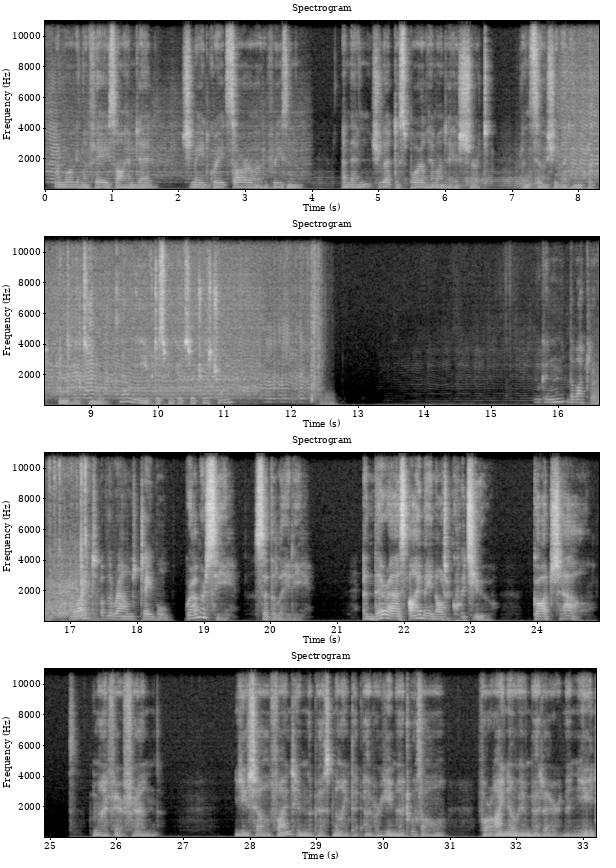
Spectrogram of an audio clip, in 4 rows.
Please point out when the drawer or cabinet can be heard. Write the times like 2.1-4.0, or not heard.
16.4-17.4.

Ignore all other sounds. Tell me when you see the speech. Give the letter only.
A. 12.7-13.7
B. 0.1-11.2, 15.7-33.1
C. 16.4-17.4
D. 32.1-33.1
B.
